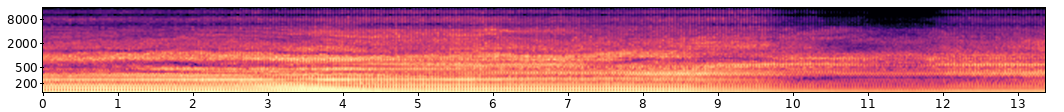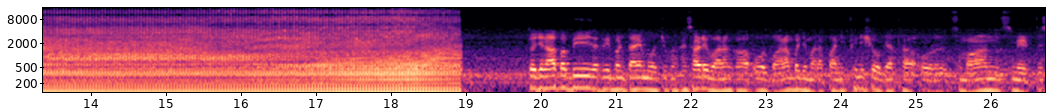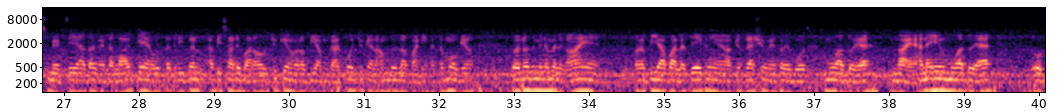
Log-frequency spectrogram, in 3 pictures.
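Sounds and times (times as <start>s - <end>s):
engine running steadily: 0.0s - 19.1s, 29.9s - 40.0s.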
